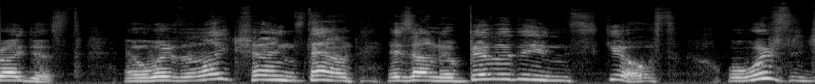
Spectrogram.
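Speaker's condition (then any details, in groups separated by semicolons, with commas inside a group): Cerebral palsy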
